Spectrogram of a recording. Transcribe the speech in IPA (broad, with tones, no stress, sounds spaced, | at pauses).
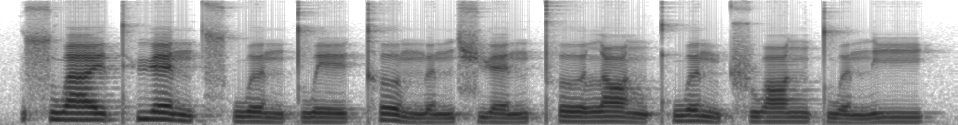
s w a˦ ɪ̯ t̪ʰ ɥ ɛ˥˨ n t͡sʰ w ə˨˩ n t̪ w e˨˦ ɪ̯ kʰ ɤ˥˨ n̪ ə˨˦ n ɕ ɥ ɛ˨˦ n t̪ʰ ɤ˦ l ɑ˥˨ ŋ kʰ w ə˥˨ n ʈ͡ʂ w ɑ˦ ŋ t̪ w ə˨˦ n i˦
